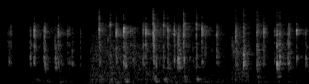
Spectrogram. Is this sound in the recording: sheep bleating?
no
